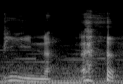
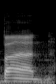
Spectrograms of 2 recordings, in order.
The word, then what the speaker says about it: bean: Okay, so it's not pronounced bean. It's pronounced ban.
